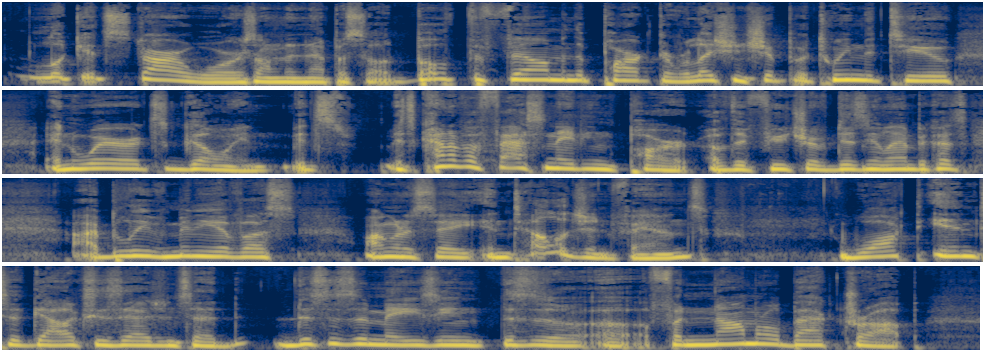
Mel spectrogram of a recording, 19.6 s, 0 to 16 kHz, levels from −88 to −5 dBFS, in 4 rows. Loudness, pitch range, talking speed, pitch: -22 LUFS, 145-185 Hz, 185 wpm, 160 Hz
